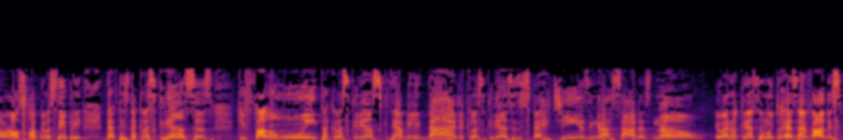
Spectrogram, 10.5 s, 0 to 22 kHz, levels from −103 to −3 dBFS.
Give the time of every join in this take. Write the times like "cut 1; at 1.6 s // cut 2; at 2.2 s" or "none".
cut 1; at 8.8 s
